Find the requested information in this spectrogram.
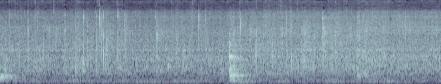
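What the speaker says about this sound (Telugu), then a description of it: "పసుపు వేసి కలుపుతూ ఫ్రై చేసుకోవాలి" Ivy gourd (dondakaya) fries with turmeric in a pan, giving a steady broadband sizzle that runs the whole stretch, with light scrapes and stirring knocks on top, including one sharper clack partway through.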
